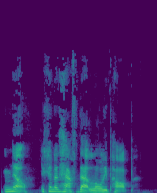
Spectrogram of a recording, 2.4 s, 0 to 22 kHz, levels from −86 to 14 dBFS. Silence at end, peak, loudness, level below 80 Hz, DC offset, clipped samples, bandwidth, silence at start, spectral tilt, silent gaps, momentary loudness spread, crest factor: 0.45 s; -2 dBFS; -18 LUFS; -58 dBFS; under 0.1%; under 0.1%; 16 kHz; 0.05 s; -4.5 dB/octave; none; 9 LU; 18 dB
